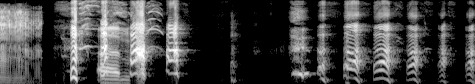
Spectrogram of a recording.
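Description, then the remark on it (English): A duck call honks out a burst of loud, raspy quacks, pauses briefly, then sounds a quicker rhythmic run of shorter quacks, with no talking. “You just had to work that duck call thing into the show somehow, didn't you?”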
